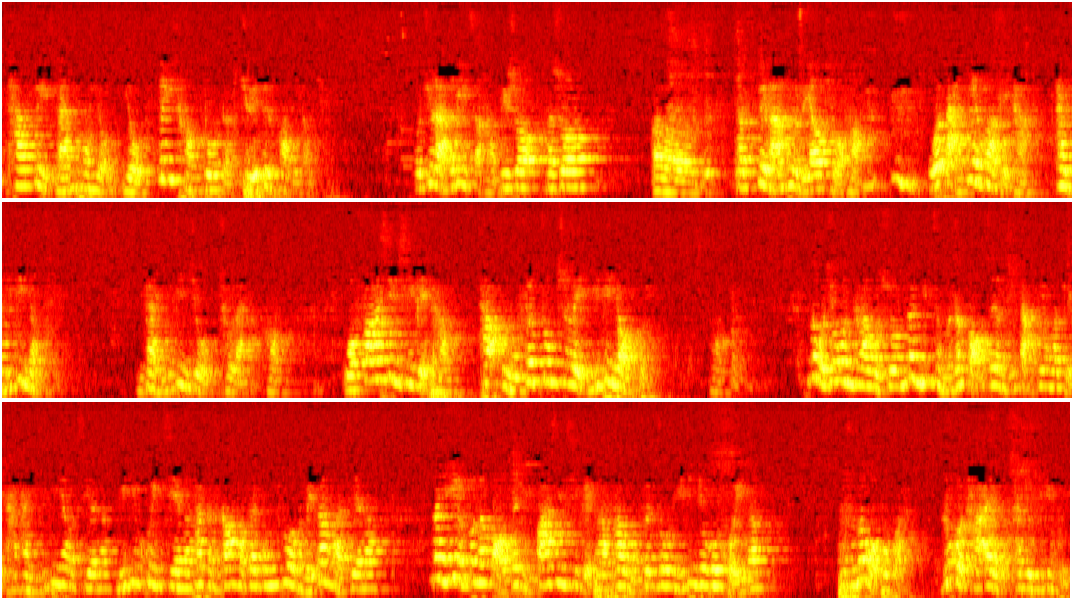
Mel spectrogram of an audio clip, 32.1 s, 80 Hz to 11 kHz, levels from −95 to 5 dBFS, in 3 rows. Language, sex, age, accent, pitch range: Chinese, female, 40-59, native, 210-275 Hz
